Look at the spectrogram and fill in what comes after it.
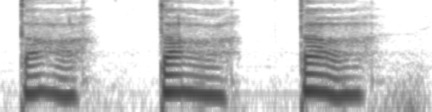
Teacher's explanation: if you say da da da you shouldn't feel any air coming out even if you're doing this one with your teeth you shouldn't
